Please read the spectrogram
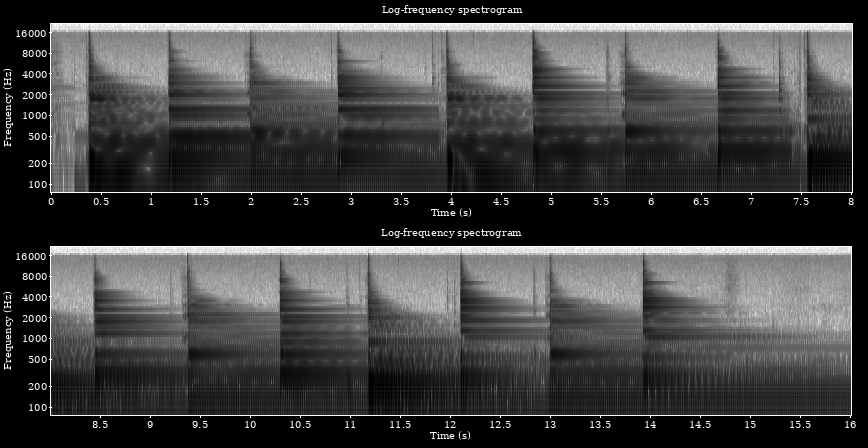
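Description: Nylon-string classical guitar played fingerstyle in a slow arpeggio. Single notes are plucked about once a second over ringing bass notes, moving through a short chord progression. The last note is left to ring out near the end.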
